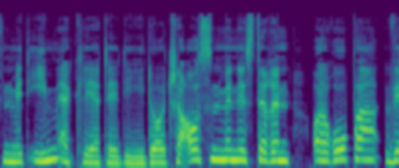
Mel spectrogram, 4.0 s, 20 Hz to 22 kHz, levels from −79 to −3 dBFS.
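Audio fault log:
1.33 s, bit error spike: a single sharp tick lasting two samples, peaking at about -34 dBFS. A flipped bit shifted those sample values by a power of two before they snapped back, so the click is broadband and has no relation to the surrounding sound.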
